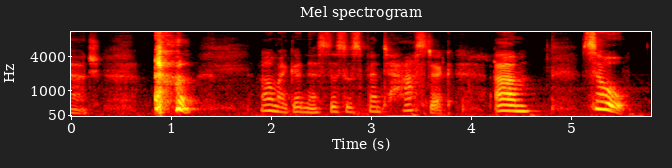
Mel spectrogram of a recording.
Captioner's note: coughs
